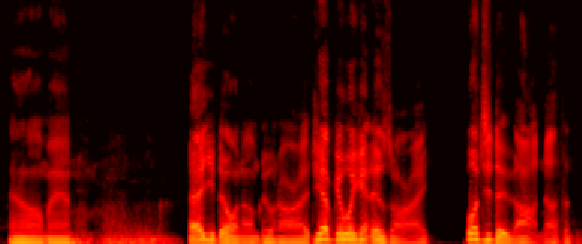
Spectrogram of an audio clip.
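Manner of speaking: low, deadpan two-way chitchat; bored small talk. Acted. Preacher acting dull coworkers on Monday, bored and listless. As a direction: question lifts, answer sinks low and dull.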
